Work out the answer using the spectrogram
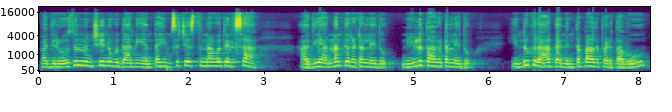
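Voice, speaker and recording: A man's voice: sits high, brisk, mellow, natural voice. A woman reading the part of a stern older uncle who scolds and interrogates his nephew. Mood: angry.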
